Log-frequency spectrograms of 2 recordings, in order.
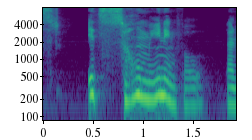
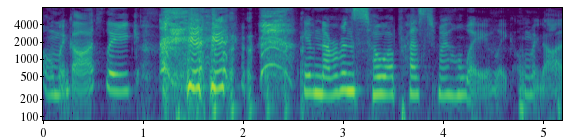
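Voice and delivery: fake sobbing, higher and louder; 4 semitones higher, 4 dB louder than usual. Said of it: "Start crying".

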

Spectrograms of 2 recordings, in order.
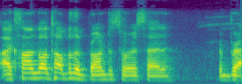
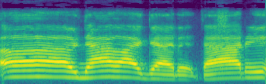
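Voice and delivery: put-on very slow, high, loud childlike drawl, Oh stretched; 5 semitones higher, 5 dB louder than usual. Teasing another player by imitating a little kid. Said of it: "You sound like a, like a little kid".

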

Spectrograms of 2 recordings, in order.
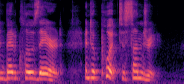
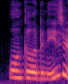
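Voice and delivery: ordinary delivery

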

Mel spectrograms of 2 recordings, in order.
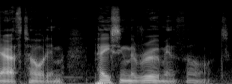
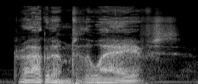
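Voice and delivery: grinding, guttural voice like rocks scraping on seabed; 4 dB louder than usual. Another voice calls from outside after a scream, guttural voice like scraping rocks. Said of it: "this one guttural like the sound of rocks scraping".

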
